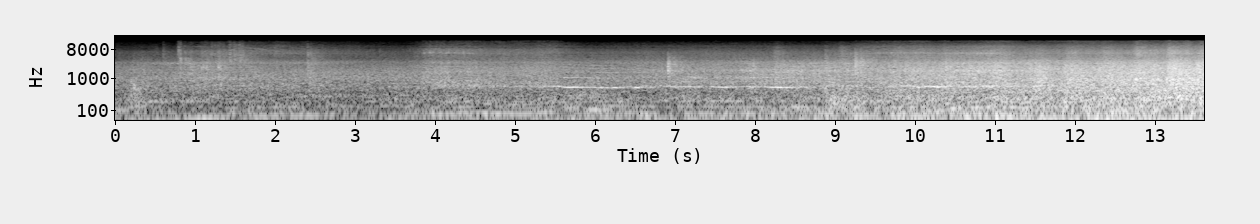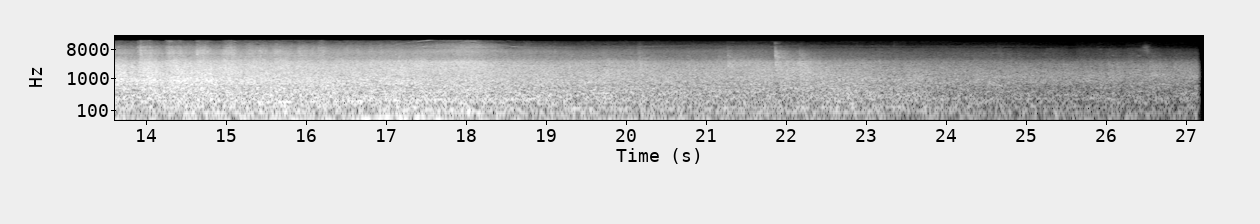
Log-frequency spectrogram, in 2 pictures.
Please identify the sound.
12 atmo-wuppertal-schwebebahn
Wuppertal Schwebebahn monorail pull away.
traffic, Wuppertal, urban, Schwebebahn, city, ambience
